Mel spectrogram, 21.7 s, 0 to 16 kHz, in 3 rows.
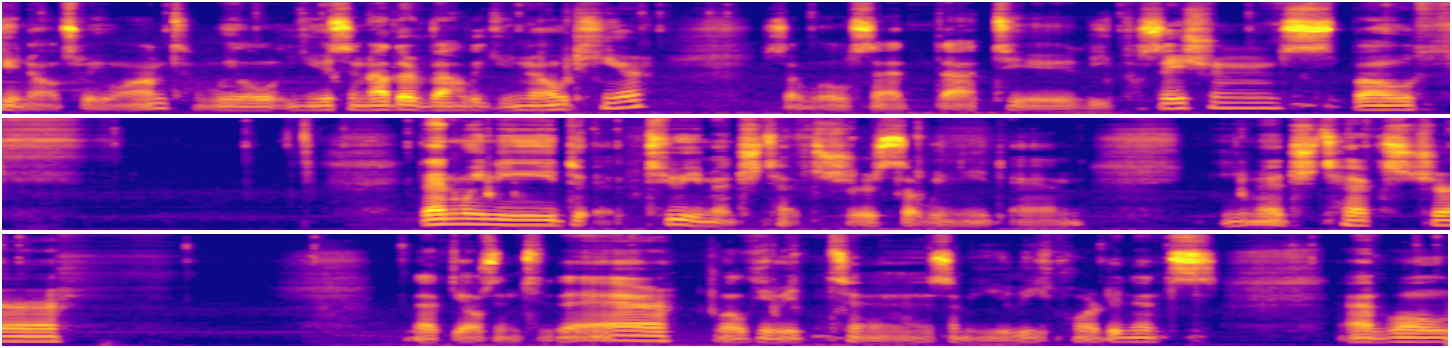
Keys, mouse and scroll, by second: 0.4 click, 1.4 click, 1.8 shift+a, 4.2-5.6 drag, 6.5-6.9 drag, 8.0 click, 8.9 click, 9.6 shift+a, 15.5-16.1 drag, 16.5-17.6 drag, 18.4 ctrl+t, 18.8 middle click, 20.0 click, 20.9 click, 21.6 click.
